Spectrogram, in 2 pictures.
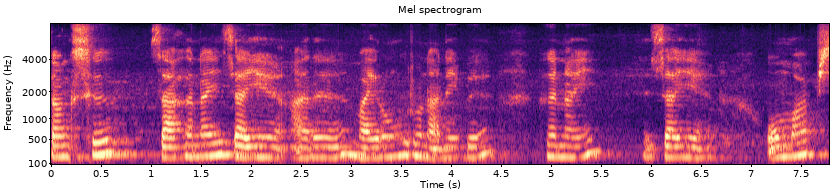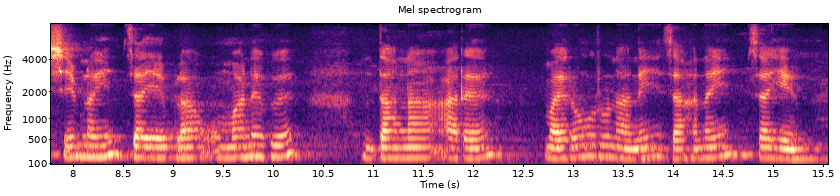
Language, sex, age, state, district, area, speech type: Bodo, female, 45-60, Assam, Baksa, rural, spontaneous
